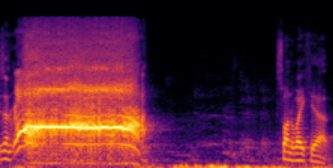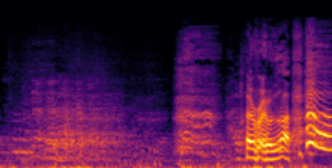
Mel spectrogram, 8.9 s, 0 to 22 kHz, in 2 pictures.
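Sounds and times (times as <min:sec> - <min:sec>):
speech: 0:00.0 - 0:00.7, 0:03.7 - 0:04.8, 0:07.7 - 0:08.8
voice imitating a person screeching in a downtown street: 0:00.2 - 0:02.0
laughter: 0:04.6 - 0:08.8.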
